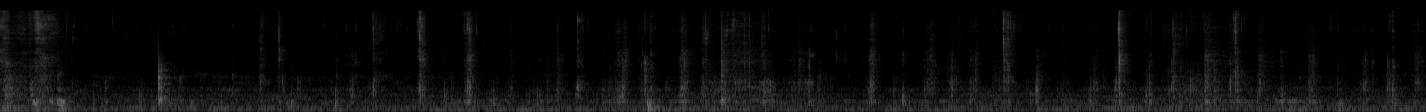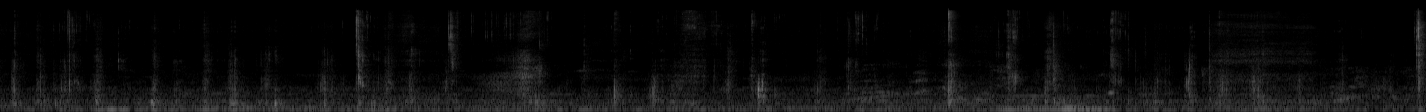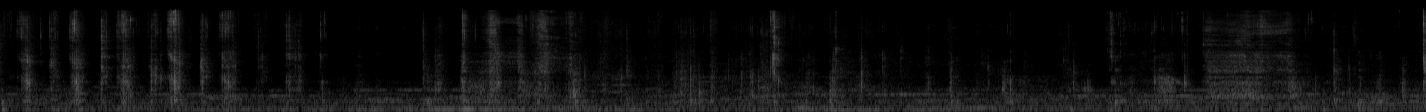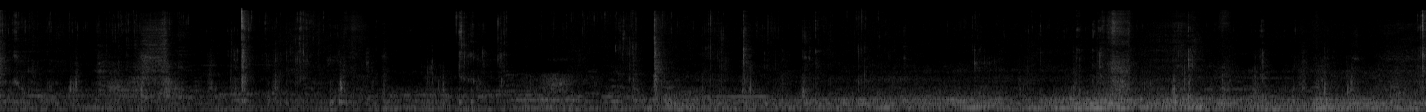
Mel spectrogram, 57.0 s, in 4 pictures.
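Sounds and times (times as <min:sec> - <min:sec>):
wet chewing: 0:02.6 - 0:27.8, 0:28.4 - 0:57.0
crisp crunching while eating: 0:28.4 - 0:32.2, 0:32.9 - 0:52.6.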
